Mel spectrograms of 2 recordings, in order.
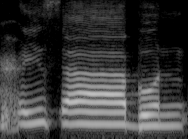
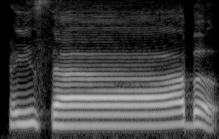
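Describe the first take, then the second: First: The word ends with the full -un ending. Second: The word ends cut short without -un. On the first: The reader continues without stopping. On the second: The reader stops at this word.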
